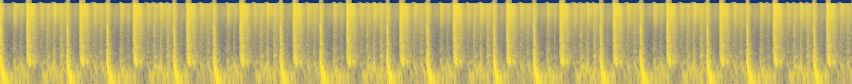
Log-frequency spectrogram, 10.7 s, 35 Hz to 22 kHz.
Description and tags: Cargo Break (180 BPM)
4x4-Records, Bass, Clap, Closed, Dance, Drum, Drums, EDM, Electric, Hi-Hats, House, J-Lee, Kick, Loop, Music, Off-Shot-Records, Sample, Snare, Stab, Synthesizer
